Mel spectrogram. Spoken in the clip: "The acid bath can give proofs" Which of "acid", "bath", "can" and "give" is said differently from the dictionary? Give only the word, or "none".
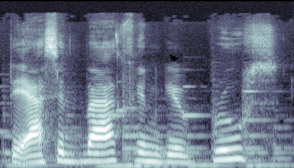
none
